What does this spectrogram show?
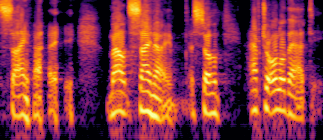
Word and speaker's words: Sinai: a Jew they'll just they'll just shake it's Sinai everyone say sign I'm it's not sunny I its SIA Mount Sinai so after all of that we know about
